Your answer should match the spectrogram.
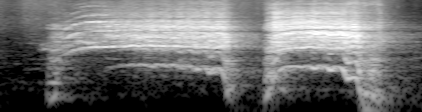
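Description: A horse whinnies twice in quick succession, loud, each call a long harmonic squeal that rises and then drops away, with a brief gap between them, at the Centre équestre Cavalcade equestrian centre in Beaurain.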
